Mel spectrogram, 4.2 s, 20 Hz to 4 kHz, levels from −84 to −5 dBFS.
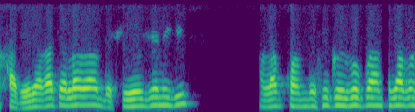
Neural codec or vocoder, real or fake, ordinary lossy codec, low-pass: none; real; none; 3.6 kHz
